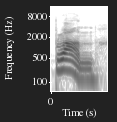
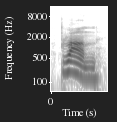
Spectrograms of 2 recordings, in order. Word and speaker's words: প্রাণ: আকার আছে, তাহলে কিন্তু সেই উচ্চারণটা সেই আকার সহই উচ্চারণ হবে আর সেটাতে ওকারান্ত হবে না বা অন্য কিছুও যুক্ত হবে না। যেমন মনে করো, প্রাণ, প্রাণ, এখানে কিন্তু পয়ের সাথে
